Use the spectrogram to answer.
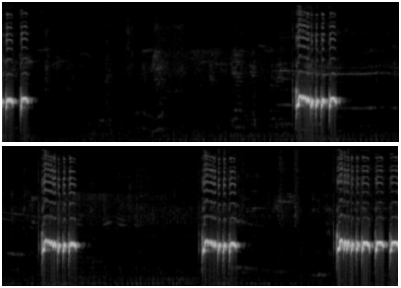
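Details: Local zebra dove song used as a lure for other doves: short bursts of rapid, stuttering, mid-pitched coos, each under a second, repeated at uneven intervals of about two to four seconds over faint low background hum.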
